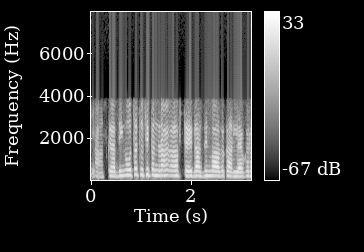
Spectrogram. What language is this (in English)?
Punjabi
